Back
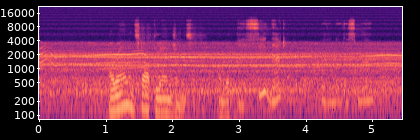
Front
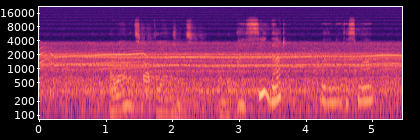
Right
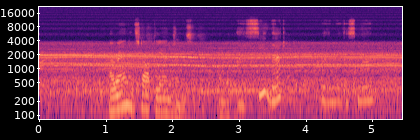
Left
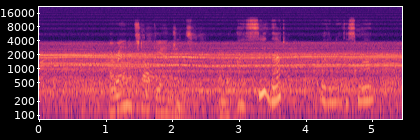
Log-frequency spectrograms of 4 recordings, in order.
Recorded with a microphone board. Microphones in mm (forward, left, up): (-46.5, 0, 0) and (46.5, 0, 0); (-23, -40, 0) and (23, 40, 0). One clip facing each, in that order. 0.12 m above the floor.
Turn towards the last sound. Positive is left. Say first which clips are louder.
# front 4 dB, left 3 dB
turn(degrees=-15)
